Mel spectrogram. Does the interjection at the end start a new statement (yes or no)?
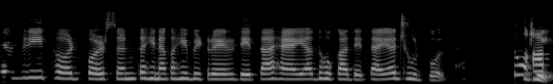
no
